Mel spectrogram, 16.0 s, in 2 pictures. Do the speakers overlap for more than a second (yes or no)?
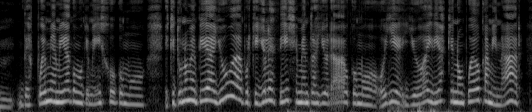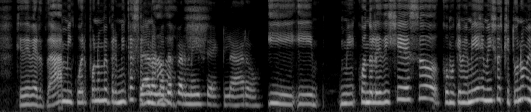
no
